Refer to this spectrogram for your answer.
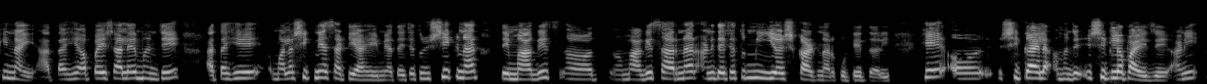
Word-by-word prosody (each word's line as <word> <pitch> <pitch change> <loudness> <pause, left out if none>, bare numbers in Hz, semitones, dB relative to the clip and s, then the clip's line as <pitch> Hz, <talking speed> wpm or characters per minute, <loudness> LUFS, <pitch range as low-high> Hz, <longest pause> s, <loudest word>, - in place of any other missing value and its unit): की 310 - -6
नाही 265 -10 0
आता 235 - -5
हे 240 +2 -6
अपयशालय 280 +2 +1
म्हणजे 280 0 -1 0.4
आता 265 - -3
हे 290 +1 +1 0.2
मला 245 +3 -2
शिकण्यासाठी 300 -6 +1
आहे. 205 -1 -1
मी 205 - -8
आता 200 +3 -7
ह्याच्यातून 250 +4 -6
शिकणार 310 -4 +3 0.3
ते 260 - +4
मागेच 240 +7 +2
अ, 235 -2 -4 0.3
मागे 235 +4 0
सारणार 275 +1 +2
आणि 270 +1 -3
त्याच्यातून 290 +3 0
मी 300 -2 -1
यश 265 -1 +5
काढणार 205 -5 +1
कुठेतरी. 180 -3 -8 0.4
हे 335 +1 +5
अ, 265 -7 -4 0.3
शिकायला 290 -2 +6
म्हणजे 250 +1 -3
शिकलं 300 -1 +4
पाहिजे 195 -4 +1
आणि 260 +9 -5
270 Hz, 165 wpm, -24 LUFS, 235-290 Hz, 0.4 s, शिकायला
